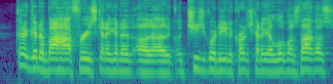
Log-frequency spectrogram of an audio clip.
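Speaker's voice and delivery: rapid-fire talking like an auctioneer. Speaker acting out ordering restaurant food while high, fast auctioneer-style talk. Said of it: "I talk like I'm at a fucking auction".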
